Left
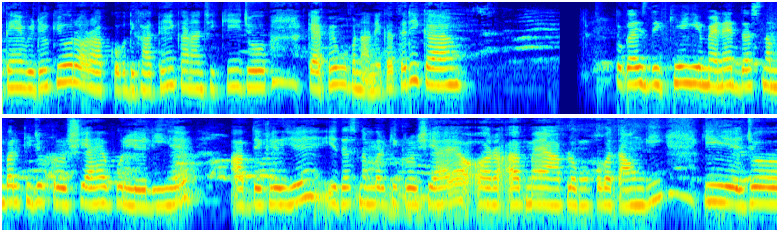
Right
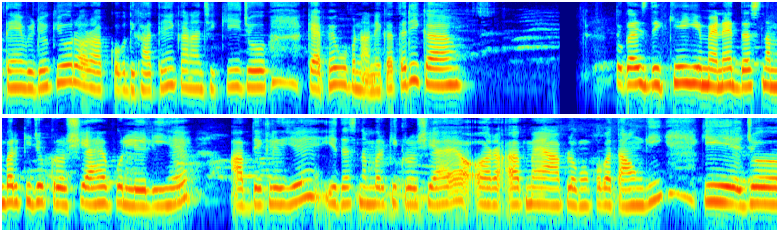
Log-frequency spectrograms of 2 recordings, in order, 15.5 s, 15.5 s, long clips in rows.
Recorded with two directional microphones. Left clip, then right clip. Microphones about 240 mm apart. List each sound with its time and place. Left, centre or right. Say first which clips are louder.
0.0 s speech: right 6 dB; right
6.1 s speech: right 8 dB; right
